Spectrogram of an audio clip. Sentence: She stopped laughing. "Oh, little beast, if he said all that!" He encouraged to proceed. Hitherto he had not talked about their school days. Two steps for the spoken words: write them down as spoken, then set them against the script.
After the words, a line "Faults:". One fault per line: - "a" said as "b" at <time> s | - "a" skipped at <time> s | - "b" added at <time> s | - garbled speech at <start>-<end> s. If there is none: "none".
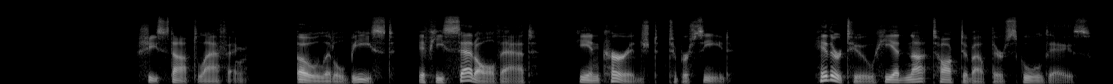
She stopped laughing. "Oh, little beast, if he said all that!" He encouraged to proceed. Hitherto he had not talked about their school days.
Faults:
none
